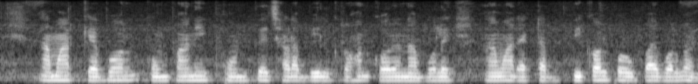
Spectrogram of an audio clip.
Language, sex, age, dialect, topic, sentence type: Bengali, male, 18-24, Jharkhandi, banking, question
